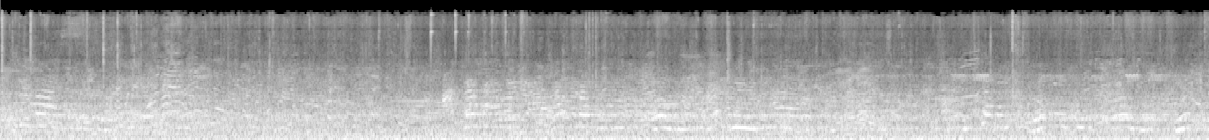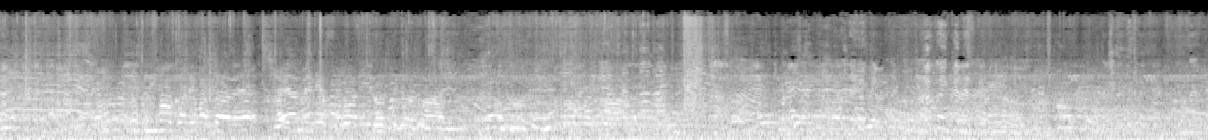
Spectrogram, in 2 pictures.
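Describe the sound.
A dense outdoor crowd in Shibuya murmurs continuously while an amplified voice makes Japanese public-address announcements about the last JR Yamanote Line trains and asks passers-by to keep moving without stopping, steady and loud throughout with occasional footsteps and bustle.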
